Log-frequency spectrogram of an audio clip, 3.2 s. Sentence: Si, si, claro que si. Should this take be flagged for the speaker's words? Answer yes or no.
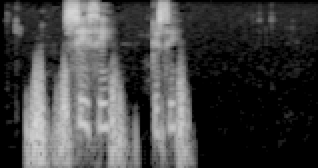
yes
